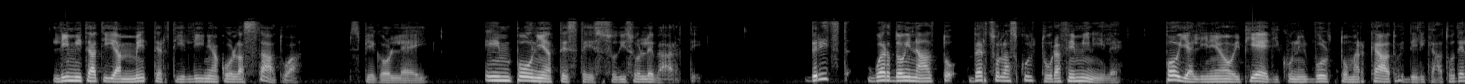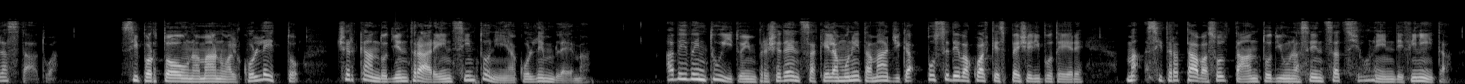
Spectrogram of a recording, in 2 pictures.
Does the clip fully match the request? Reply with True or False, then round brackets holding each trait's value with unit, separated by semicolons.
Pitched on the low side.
False (145 Hz)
